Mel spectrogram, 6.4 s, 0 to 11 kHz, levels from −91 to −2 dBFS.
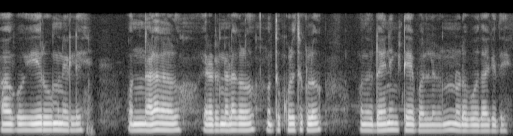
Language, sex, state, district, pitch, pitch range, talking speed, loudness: Kannada, male, Karnataka, Koppal, 155 Hz, 150-155 Hz, 140 wpm, -16 LUFS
